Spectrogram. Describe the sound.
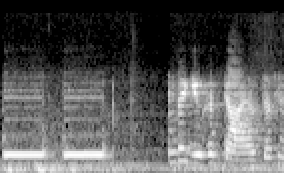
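Two steady electronic ringback tones sound in a regular on-off pattern over a phone line, followed by a recorded-sounding voice speaking through the handset, saying the number dialed does not exist.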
